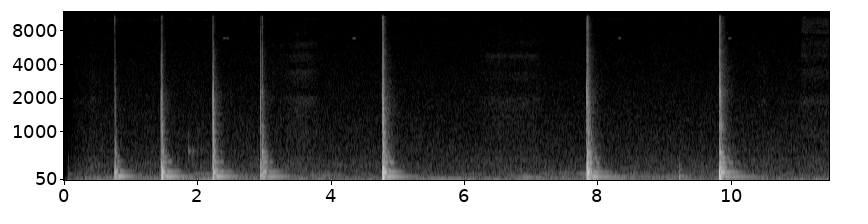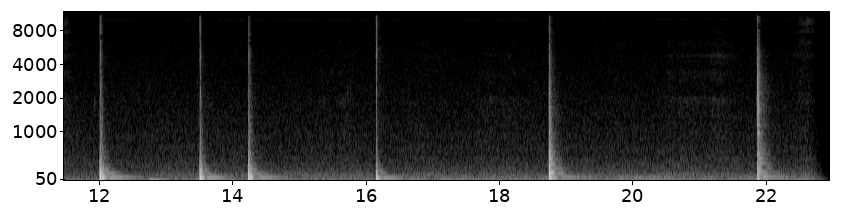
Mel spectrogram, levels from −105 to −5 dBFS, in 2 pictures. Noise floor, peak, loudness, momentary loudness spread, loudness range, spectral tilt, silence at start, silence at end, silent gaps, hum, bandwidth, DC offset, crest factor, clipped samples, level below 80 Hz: -67 dBFS; -14 dBFS; -41 LUFS; 26 LU; 8 LU; -7.5 dB/octave; 0.55 s; 0.35 s; none; none; 11 kHz; under 0.1%; 30 dB; under 0.1%; -48 dBFS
